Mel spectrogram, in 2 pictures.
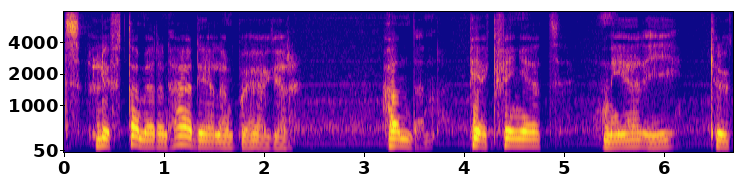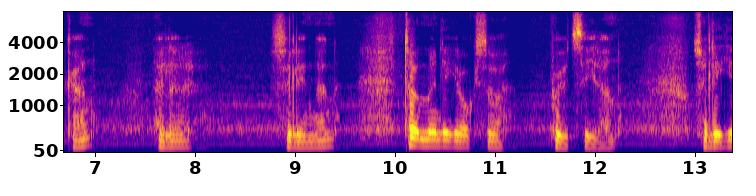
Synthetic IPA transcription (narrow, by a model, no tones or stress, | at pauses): lʏft̪amɛd̪ɛnɦæːɖeːlənpʰɔhøːɡəɾ | hand̪ən | pʰeːkfɪŋːɾət̪ | neːɾɪ | kʰɾʉ̟ːkʰan | ɛlːəɾ | sʏlɪnd̪ən | t̪ʰɵmːənlɪɡːəɾɔksɔ | pʰɔʉ̟ːt̪siːd̪an | sɔlɪɡːə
